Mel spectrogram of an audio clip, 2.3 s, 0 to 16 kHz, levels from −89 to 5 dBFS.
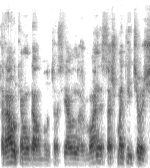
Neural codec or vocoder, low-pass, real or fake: none; 14.4 kHz; real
